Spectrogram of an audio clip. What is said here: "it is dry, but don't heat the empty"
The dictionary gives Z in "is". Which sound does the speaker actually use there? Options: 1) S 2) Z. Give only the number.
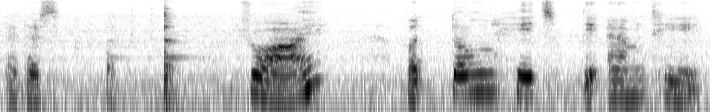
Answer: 1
